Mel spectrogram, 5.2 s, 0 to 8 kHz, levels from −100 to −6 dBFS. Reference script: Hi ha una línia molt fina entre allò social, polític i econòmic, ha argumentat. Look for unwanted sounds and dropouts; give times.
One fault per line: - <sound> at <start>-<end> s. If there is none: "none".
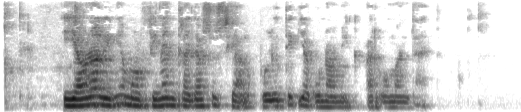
none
